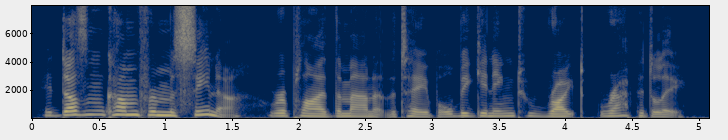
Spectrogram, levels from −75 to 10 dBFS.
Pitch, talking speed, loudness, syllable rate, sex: 190 Hz, 175 wpm, -21 LUFS, 5.2 syllables/s, female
